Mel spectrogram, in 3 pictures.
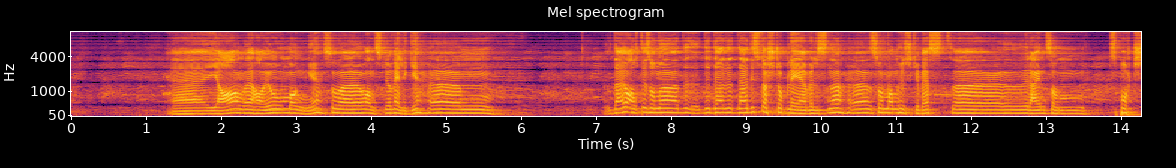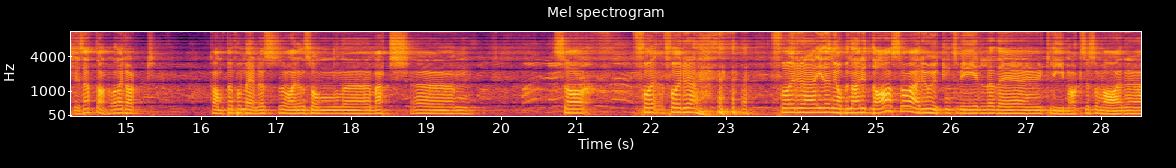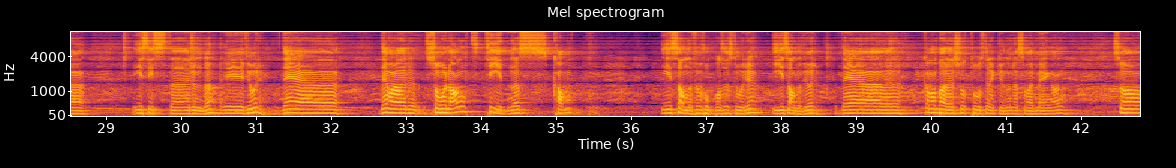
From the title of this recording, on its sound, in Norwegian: Live fra Sandefjord Fotballs Kick Off 2023!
